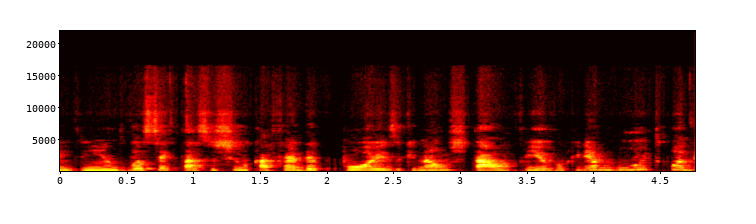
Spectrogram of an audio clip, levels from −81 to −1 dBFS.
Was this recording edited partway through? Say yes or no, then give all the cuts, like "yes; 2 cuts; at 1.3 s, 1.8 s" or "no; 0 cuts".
no; 0 cuts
